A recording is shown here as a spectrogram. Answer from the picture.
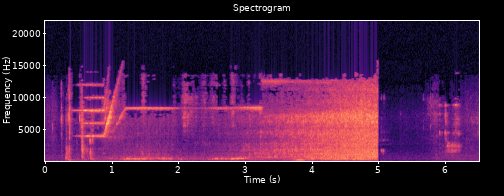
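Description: Wood lathe switched on and brought back up to speed: a whine rising in pitch about a second in, then the spinning jaws running with a rushing noise that grows louder before cutting off suddenly about five seconds in.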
